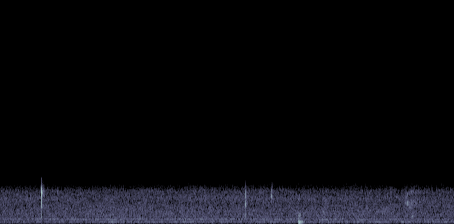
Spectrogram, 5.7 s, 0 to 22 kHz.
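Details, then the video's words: Swarming honey bees, re-hived in a poly nuc, April 2011, described as dark and docile; faint continuous humming drone under a few isolated clicks and a low thump. "Swarm 29-30th April 2011"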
